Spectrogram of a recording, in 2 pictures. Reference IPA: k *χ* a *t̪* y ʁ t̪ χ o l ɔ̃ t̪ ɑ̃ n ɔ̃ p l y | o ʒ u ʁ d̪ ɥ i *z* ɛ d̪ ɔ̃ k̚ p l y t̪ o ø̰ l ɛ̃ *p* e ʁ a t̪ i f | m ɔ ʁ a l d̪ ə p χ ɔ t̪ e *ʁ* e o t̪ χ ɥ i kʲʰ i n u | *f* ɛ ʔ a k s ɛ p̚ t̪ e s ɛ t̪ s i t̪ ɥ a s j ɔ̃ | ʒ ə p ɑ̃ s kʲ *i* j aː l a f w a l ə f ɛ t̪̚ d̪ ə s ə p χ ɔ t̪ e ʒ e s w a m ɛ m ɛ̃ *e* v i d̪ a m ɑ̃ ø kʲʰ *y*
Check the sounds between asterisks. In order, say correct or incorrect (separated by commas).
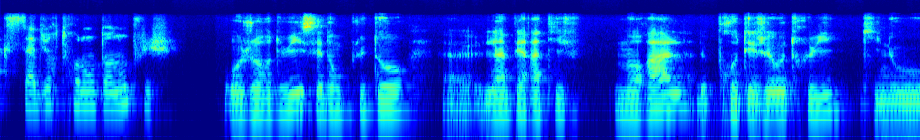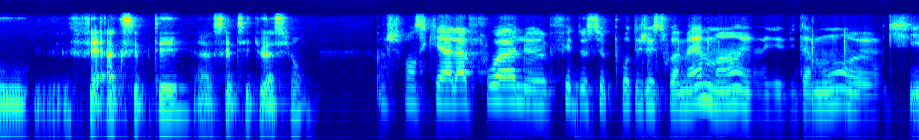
incorrect, incorrect, incorrect, correct, incorrect, correct, correct, correct, incorrect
